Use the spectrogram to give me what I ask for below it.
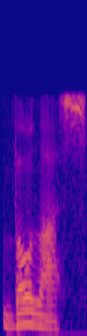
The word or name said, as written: Volos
